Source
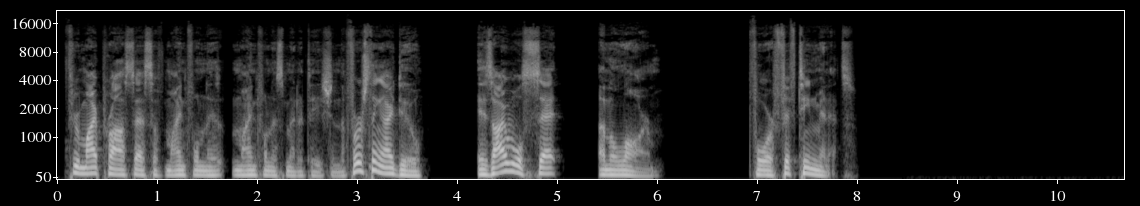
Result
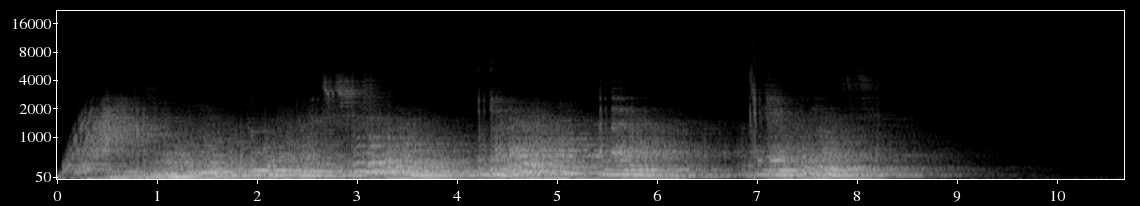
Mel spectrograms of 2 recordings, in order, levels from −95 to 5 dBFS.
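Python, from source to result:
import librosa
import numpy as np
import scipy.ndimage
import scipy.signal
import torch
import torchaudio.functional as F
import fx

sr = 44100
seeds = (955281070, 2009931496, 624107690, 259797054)

p1 = fx.tape_start_head(x, sr, length_s=1.77)
p2 = fx.env_lowpass_down(p1, sr, base_hz=340.0, full_db=-20.0)
p3 = fx.high_shelf(p2, sr, hz=4900.0, db=-8.5)
p4 = fx.level_steps(p3, sr, step_db=14)
p5 = fx.phaser_stages(p4, sr, stages=6, low_hz=230.0, high_hz=2200.0, hz=3.1, feedback_pct=25)
p6 = 10.0 ** (-28.5 / 20.0) * np.tanh(p5 / 10.0 ** (-28.5 / 20.0))
p7 = fx.spacing_loss(p6, sr, db_at_10k=35)
p8 = fx.doubler(p7, sr, ms=43.0, db=-13)
p9 = p8 + fx.echo_multitap(p8, sr, ms=(53, 179), db=(-6.5, -19.0), dry=0)
p10 = fx.rev_plate(p9, sr, seeds[0], rt60_s=2.0, hf_ratio=0.3, predelay_ms=110, drr_db=-9.0)
p11 = fx.pre_swell(p10, sr, db_per_s=59.0)
y = F.gain(torch.from_numpy(p11), -4.0).numpy()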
